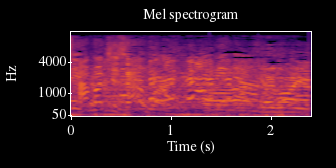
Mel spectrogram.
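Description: Several people talking over one another in a crowded room, over a low steady hum.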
